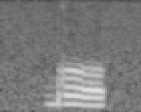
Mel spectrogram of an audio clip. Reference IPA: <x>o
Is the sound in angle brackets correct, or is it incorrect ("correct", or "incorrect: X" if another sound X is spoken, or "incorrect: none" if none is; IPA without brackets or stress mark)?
incorrect: ɡ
